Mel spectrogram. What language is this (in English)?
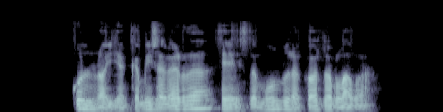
Catalan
